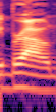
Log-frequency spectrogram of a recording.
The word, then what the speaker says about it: Braun: Braun is playing well now. Christian, I call him Braun, that. but they say Brown. It's spelled Braun.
